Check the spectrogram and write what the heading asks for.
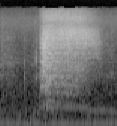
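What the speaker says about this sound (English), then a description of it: "I blow my nose." A child blows their nose in one firm, breathy burst lasting about a second, close and loud against a quiet indoor room with a low steady hum underneath.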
